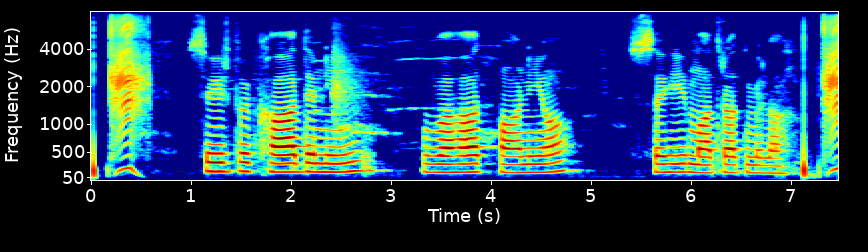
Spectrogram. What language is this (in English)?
Magahi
